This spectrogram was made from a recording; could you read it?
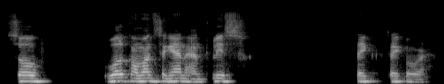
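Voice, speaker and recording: Halting man hosting a call. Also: medium pitch, steady tone. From Slovenia. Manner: hesitant, halting phrasing. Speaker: call host. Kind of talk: introducing guests on a conference call.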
